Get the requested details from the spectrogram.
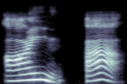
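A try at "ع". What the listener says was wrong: আইন দরকার নাই, আপনি শুধু আ উচ্চারণ করেন। প্রথমে আটা ঠিক আছে, তারপরে আইনের উপরে ধাক্কা খাবে, আ।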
